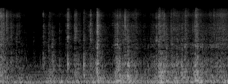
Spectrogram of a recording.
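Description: Paper rustling with small, irregular clicks and knocks as a paper bag and items are handled on a counter.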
